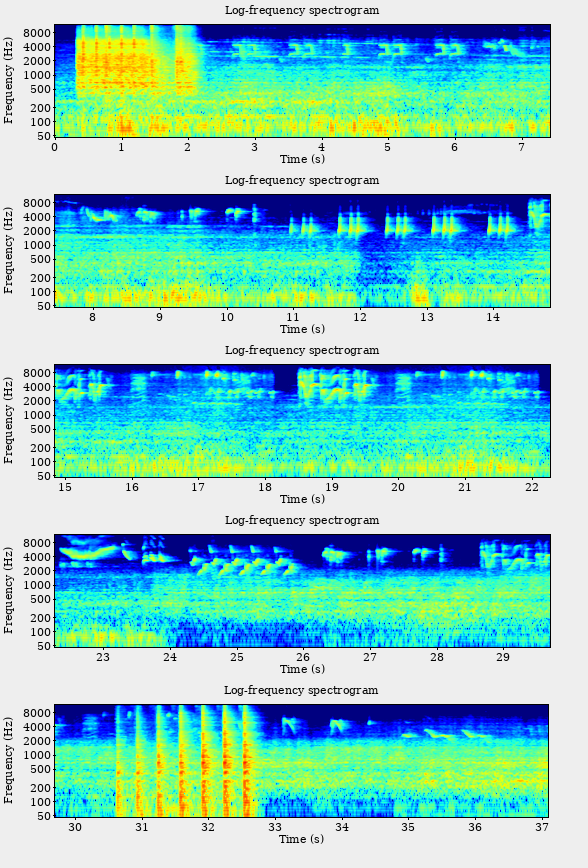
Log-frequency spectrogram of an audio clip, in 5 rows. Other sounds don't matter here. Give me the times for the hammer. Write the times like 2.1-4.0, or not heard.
0.3-2.1, 30.6-32.6.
